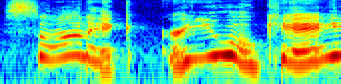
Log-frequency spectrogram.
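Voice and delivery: very high, worried little fox; squeaky caring sidekick; Tails voice. Acted. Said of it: "asked Tails".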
